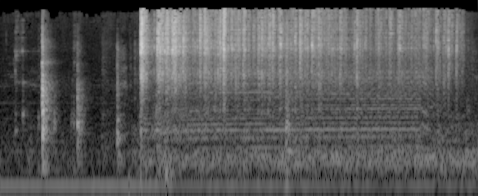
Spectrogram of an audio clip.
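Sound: coffee beans being ground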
